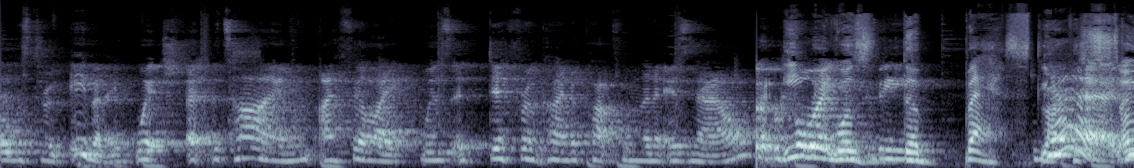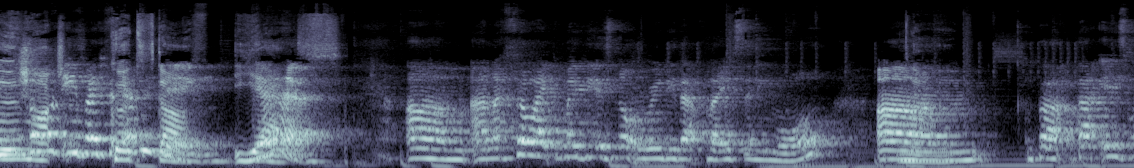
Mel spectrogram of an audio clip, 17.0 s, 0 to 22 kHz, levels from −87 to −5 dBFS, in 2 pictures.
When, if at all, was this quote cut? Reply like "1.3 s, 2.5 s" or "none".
5.7 s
